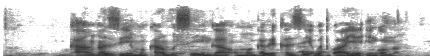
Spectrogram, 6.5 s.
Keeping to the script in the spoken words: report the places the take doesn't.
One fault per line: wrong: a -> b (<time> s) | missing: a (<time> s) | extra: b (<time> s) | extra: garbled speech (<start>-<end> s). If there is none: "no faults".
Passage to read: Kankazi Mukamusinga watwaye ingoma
extra: umugabekazi (3.6 s)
